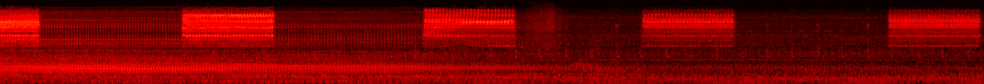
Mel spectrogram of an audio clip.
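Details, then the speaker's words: ASTAR DVD player with a sticking laser sled, mechanism oiled: repeated short high chattering bursts over a falling spin tone as the drive hunts; disc not reading, suspected mechanical fault such as limit switches not being hit. "yeah I don't think that's gonna read that doesn't sound good yeah it's not gonna work"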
